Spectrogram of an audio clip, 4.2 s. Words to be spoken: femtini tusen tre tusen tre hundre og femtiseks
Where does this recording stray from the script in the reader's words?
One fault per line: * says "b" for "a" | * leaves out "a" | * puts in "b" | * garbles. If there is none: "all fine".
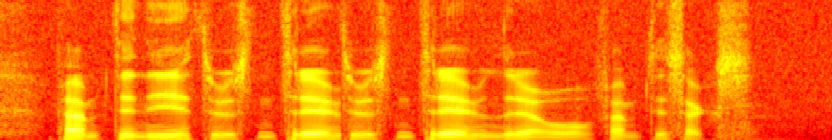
all fine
